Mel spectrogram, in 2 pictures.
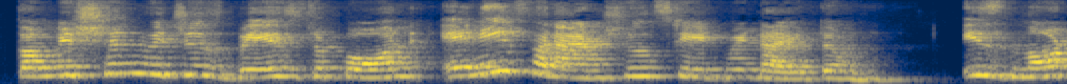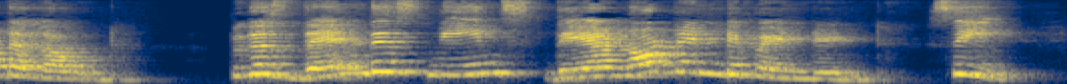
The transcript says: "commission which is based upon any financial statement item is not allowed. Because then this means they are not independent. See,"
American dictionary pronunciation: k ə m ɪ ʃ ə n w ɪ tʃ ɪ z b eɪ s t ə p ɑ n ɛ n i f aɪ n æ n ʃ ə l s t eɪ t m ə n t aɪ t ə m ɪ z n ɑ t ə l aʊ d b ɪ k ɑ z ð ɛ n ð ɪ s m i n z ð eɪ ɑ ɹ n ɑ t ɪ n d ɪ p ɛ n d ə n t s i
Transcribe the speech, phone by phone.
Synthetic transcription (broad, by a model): k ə m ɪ ʃ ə n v ɪ tʃ ɪ z b eɪ s t ə p ɑ n ɛ n i f aɪ n æ n ʃ ə l s t eɪ t m ə n t aɪ t ə m ɪ z n ɑ t ə l aʊ d b ɪ k ɑ z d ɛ n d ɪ s m i n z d eɪ ɑ ɹ n ɑ t ɪ n d ɪ p ɛ n d ə n t s i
